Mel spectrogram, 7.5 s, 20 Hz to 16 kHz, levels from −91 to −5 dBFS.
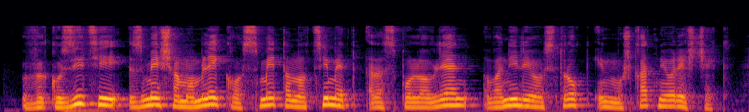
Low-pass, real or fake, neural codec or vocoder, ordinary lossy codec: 7.2 kHz; real; none; none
